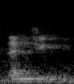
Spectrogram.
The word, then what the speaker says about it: Genghis: This one is actually a puzzle, pronounced Zenji. The last S is silent.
